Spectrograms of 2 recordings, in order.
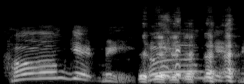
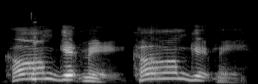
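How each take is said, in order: First: Higher, very slow, sing-song taunt, laughing at the end; drawn-out teasing come get me, much slower; mocking taunt. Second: Teasing taunt, the second drawn out slow; playful come-and-get-me challenge. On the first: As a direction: imitate a kid gloating in a game. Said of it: "He's like". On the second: Acted. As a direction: dare them all to come at you. His taunting catchphrase.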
